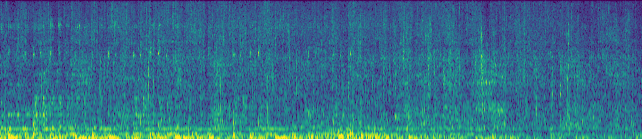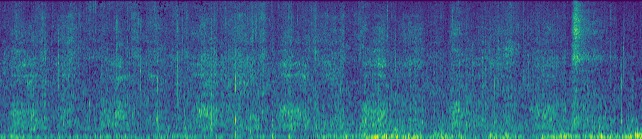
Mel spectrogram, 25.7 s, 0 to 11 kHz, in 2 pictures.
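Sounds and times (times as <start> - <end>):
footsteps squelching through wet ground on a hill climb: 0.0 - 25.6.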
